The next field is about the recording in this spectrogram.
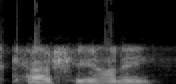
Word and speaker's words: Casciani: The name is Casciani.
